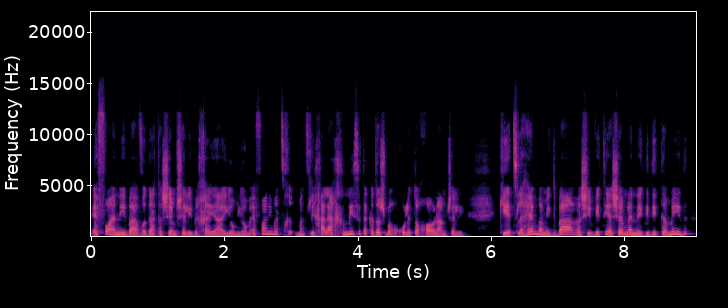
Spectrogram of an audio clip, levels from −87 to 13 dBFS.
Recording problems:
none

